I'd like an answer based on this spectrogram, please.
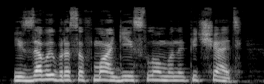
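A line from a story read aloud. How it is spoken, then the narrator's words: Thundering amplified voice. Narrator (Russian): прогремел голос Анара, усиленный настолько, что он буквально вбивался в сознание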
